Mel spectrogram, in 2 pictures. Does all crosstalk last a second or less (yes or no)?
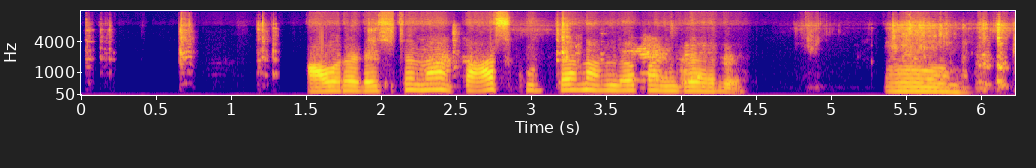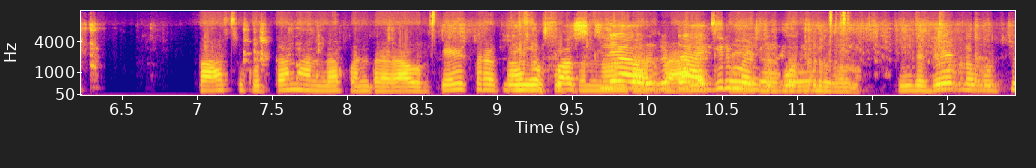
no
